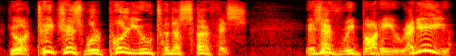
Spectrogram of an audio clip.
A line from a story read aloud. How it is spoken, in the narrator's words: Captain Claw bellowed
